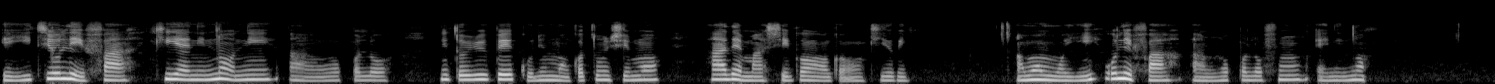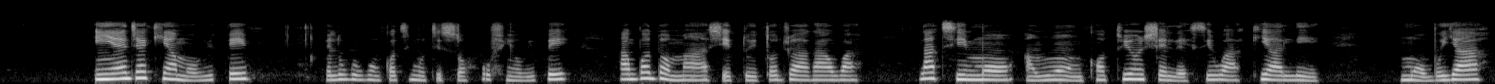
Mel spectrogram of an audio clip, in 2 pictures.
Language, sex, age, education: Yoruba, female, 30-45, tertiary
